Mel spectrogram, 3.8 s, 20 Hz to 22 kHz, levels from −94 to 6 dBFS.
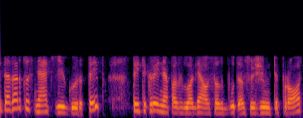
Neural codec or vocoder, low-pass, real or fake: vocoder, 44.1 kHz, 80 mel bands, Vocos; 3.6 kHz; fake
